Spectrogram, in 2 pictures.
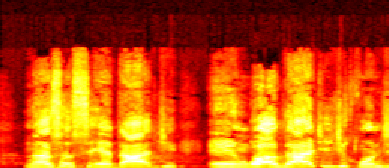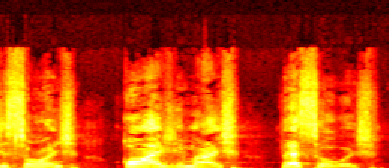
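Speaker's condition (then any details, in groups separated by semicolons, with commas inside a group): Cerebral palsy; birth brain injury; moderate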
